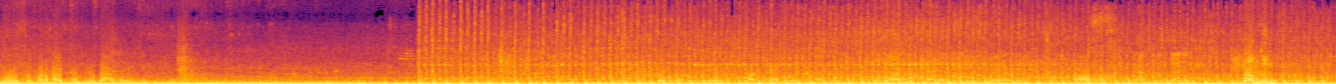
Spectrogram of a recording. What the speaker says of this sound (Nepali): अब मन लाग्यो यो सुपर बाइकको ग्रुप आएको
